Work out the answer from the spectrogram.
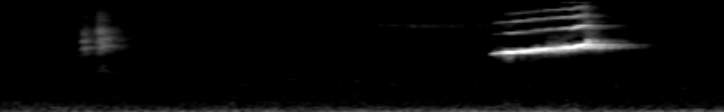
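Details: Black drongo, described as a unique and now rare bird: a faint short high note, then after a pause a loud upslurred whistled call with a clear ringing tone lasting about half a second, in quiet surroundings.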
